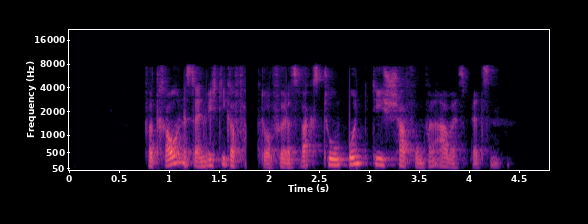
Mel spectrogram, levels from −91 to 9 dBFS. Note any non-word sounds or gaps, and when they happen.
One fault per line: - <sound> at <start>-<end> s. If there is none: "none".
- dropout at 1.8-1.9 s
